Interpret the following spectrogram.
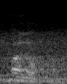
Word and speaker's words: hallo: In English we used to say hello, but in German it is hallo. Here A will come, and A will pronounce as A, so it will be hallo.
